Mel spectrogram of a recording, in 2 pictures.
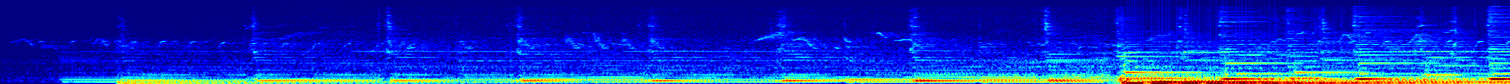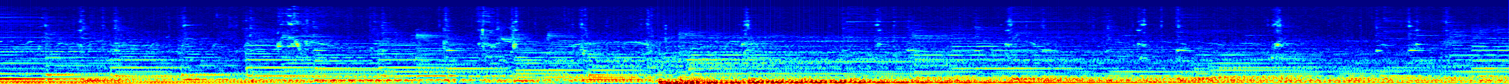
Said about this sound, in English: And I know that this one opens with like some actual sort of like some bird sounds and some sort of field recording-y sounding, sounding sounds.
